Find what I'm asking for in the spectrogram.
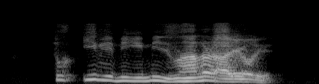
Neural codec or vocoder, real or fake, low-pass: codec, 16 kHz, 0.5 kbps, FunCodec, trained on Chinese and English, 25 frames a second; fake; 7.2 kHz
